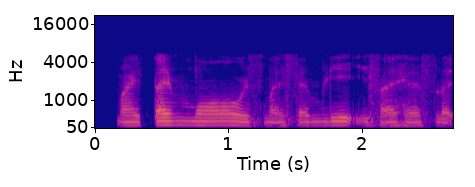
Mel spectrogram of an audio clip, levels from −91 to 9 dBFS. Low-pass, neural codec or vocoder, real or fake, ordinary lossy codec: 5.4 kHz; codec, 16 kHz, 4.8 kbps, FACodec; fake; AAC, 48 kbps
